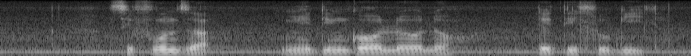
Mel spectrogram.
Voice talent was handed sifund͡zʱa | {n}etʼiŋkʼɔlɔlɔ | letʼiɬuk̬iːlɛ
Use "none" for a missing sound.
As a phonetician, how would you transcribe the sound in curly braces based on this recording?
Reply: ŋ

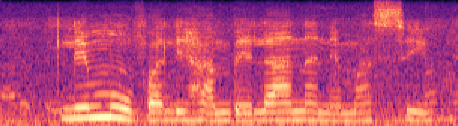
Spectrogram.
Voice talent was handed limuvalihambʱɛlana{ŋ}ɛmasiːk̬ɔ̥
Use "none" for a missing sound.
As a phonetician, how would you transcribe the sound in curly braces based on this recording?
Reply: n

